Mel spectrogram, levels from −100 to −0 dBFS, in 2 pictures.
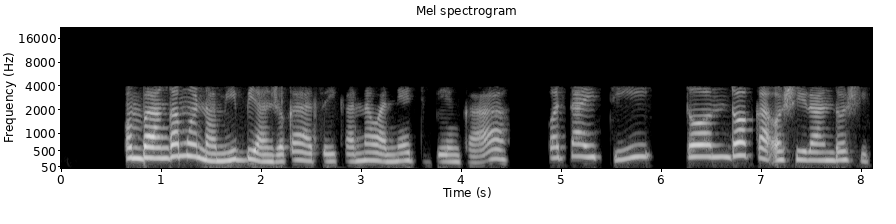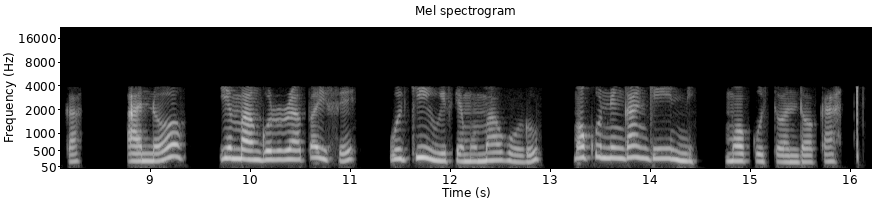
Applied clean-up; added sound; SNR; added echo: none; none; none; none.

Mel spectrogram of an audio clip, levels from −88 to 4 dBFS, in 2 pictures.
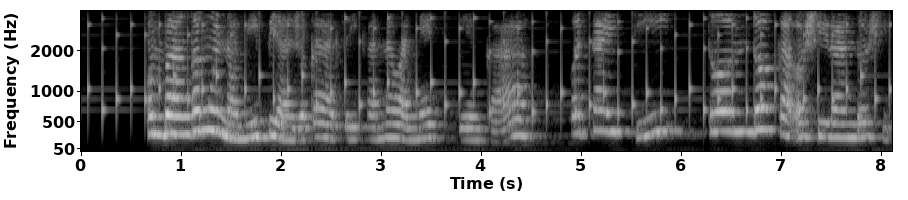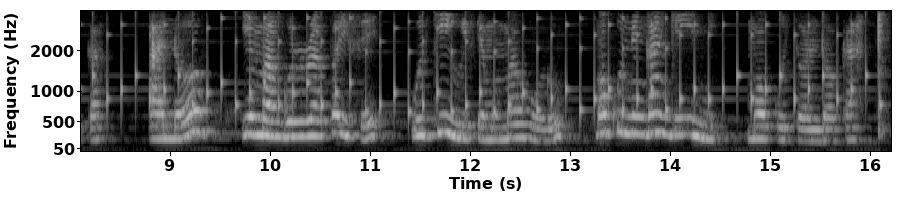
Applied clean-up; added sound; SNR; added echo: none; Ringtone; 12 dB; reverberation time 0.2 s.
